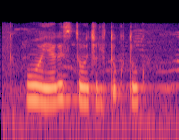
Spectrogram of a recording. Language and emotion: Russian, neutral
